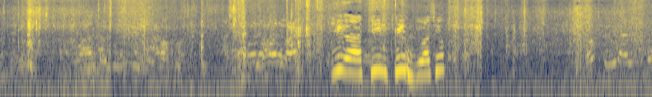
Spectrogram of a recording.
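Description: Dry leaves and twigs rustle and crackle as a man moves through undergrowth.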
